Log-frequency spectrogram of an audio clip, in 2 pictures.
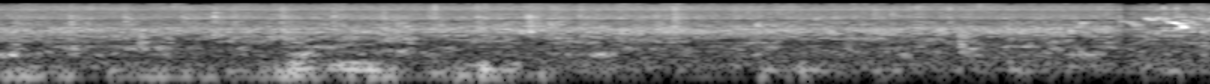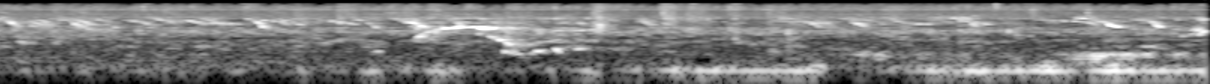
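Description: Steady hiss of rain and running floodwater. From about halfway, small birds chirp repeatedly, and a little later a chicken gives one loud rising-and-falling call.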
